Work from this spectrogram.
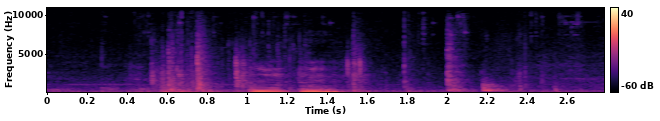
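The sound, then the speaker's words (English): A door opens at a glass-walled office as someone comes through, giving a few uneven clunks and short squeaky rattles at a moderate level. “He comes through the door.”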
